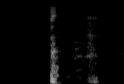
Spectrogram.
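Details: An adult man who says he is sick gives a sharp throat-clearing burst followed by a softer, rougher second clearing sound.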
